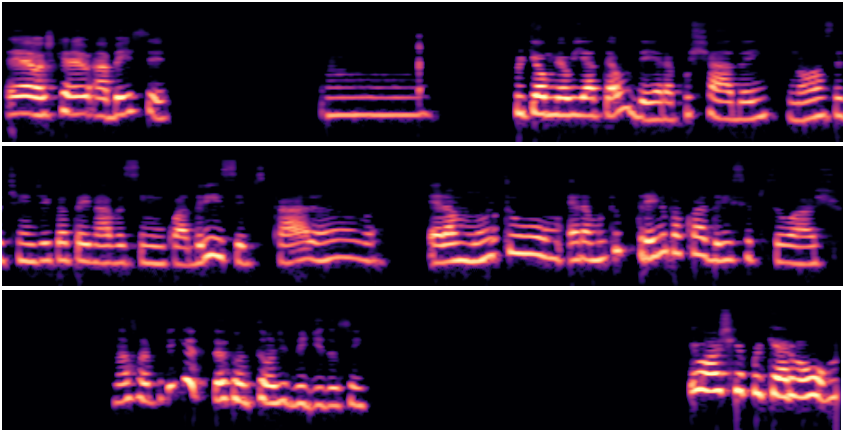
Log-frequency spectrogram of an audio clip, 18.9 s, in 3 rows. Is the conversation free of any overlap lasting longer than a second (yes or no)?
yes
